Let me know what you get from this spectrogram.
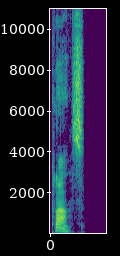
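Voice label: "class", British English; gb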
